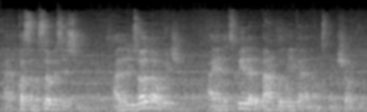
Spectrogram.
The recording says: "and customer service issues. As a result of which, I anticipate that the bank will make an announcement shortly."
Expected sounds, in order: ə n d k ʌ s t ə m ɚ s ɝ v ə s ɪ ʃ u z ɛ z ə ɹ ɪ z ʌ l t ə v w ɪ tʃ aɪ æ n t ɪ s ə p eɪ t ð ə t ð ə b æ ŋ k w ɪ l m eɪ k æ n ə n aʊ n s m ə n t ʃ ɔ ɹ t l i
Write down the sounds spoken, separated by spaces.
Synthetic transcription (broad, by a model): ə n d k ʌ s t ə m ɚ s ɝ v ə s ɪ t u ɑ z ə ɹ ɪ z ʌ l t ə v w ɪ tʃ aɪ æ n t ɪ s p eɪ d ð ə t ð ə b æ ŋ k w ɪ l m eɪ k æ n ə n aʊ n s m ə n t ʃ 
